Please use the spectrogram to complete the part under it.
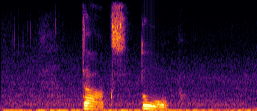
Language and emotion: Russian, neutral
